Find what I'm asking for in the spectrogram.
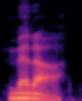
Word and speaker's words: Meta: 好，那讲到这里呢，大部分人应该猜到了，没错，就是脸书 Meta，或者是你用比较美式的发音 Meta。那大家最近会这么热烈的讨论 Meta 呢？当然就是因为他们在两个礼拜前呢进行了他们的开发者大会 Meta Connect，然后在 Meta Connect 之后呢，也有两篇跟祖克伯的这个长时间访谈上长时间访问上架。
